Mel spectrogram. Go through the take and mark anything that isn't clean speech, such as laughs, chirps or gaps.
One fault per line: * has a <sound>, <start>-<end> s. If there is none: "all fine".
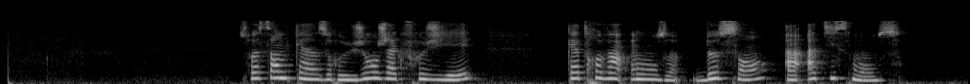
all fine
